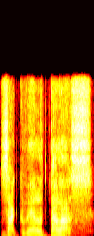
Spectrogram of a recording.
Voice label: Human Male Thank You, Human Vocal Male; wowpreklad; czwow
